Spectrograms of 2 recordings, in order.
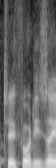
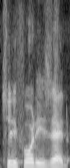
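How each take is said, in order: First: The letter Z is said the American way. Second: The letter Z is said the Australian way. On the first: This is the car's name in America. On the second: This is the car's name in Australia.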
